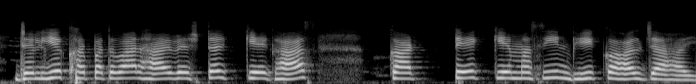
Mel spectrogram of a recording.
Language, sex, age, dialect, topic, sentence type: Magahi, female, 46-50, Southern, agriculture, statement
